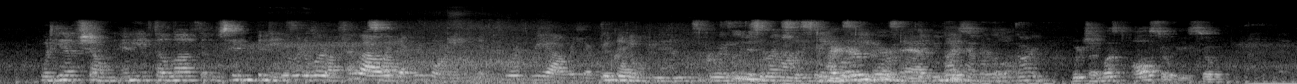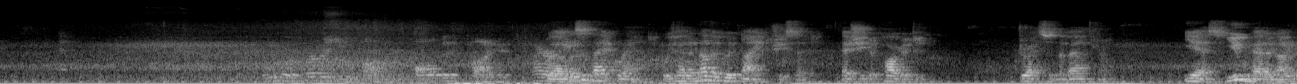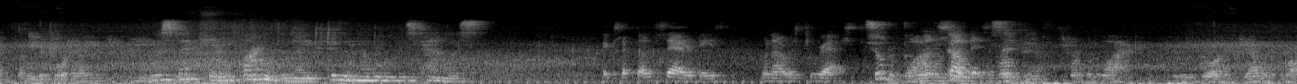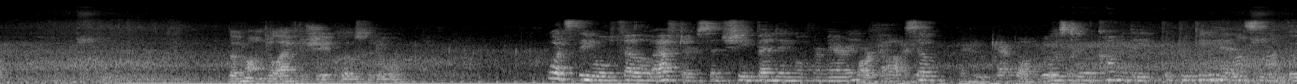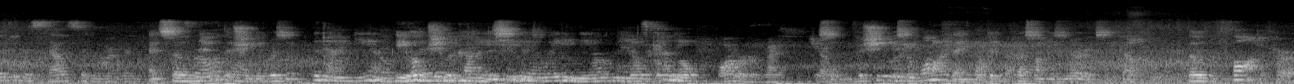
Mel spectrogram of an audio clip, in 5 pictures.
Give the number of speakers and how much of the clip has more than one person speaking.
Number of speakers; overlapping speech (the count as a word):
eight, about 41%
